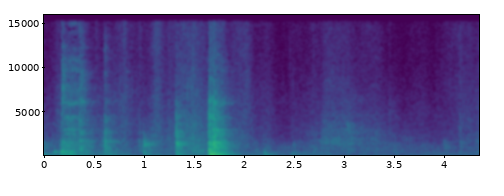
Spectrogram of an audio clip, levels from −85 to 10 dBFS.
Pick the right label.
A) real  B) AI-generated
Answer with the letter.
A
